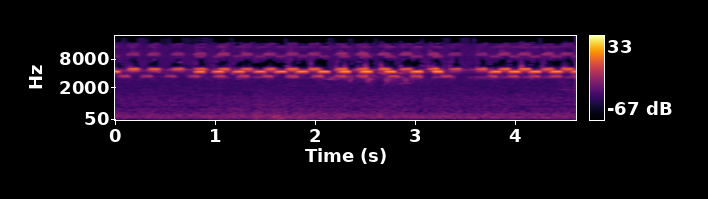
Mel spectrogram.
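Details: Crickets on a blooming summer meadow, a steady chorus of short high chirps repeated about twice a second with a faint higher overtone band; low background hum beneath, no music or talking.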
